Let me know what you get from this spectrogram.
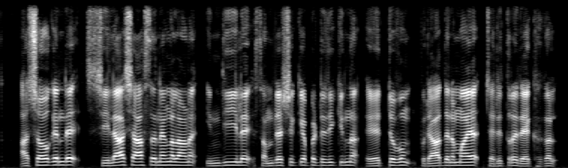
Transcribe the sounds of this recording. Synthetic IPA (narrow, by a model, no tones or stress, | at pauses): ɐɕo̞ːɡɐnde̞ɕilaːɕaːsɐnɐŋːɐɭaːɳɨind̪jɐjile̞sɐmɾɐkʂikʲːɐpːe̞ʈːiɾikʲːunːɐʔe̞ːtːɐʋumpuɾaːd̪ʱɐnɐmaːjɐt͡ɕɐɾit̪rɐɾe̞ːkʰɐɣɐɭ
